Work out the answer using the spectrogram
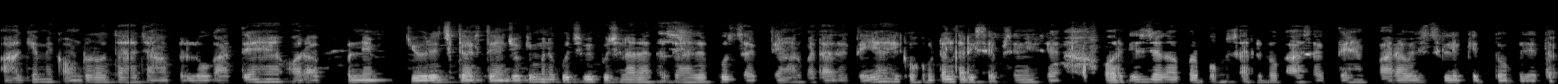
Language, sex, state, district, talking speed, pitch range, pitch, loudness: Hindi, male, Uttar Pradesh, Etah, 205 wpm, 95-110 Hz, 105 Hz, -25 LUFS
